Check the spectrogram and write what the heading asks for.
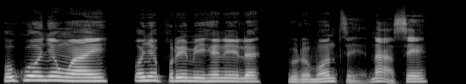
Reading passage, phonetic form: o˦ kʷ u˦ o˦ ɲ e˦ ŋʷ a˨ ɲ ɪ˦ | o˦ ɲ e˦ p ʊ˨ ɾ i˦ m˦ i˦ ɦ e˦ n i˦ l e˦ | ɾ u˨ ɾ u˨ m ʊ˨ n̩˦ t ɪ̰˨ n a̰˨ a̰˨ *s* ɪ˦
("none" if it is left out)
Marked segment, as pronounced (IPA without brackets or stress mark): s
